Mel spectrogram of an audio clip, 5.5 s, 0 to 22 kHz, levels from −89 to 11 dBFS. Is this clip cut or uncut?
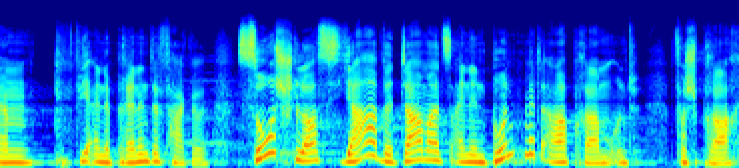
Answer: uncut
